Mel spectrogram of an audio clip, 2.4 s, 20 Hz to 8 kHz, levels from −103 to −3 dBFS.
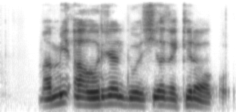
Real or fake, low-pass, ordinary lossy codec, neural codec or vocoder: fake; 7.2 kHz; none; codec, 16 kHz, 4 kbps, X-Codec, HuBERT features, trained on balanced general audio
